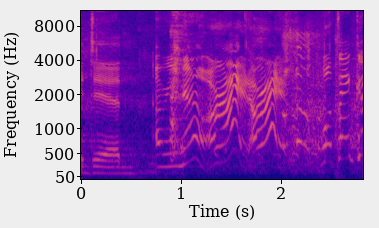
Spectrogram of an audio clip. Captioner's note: laughter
